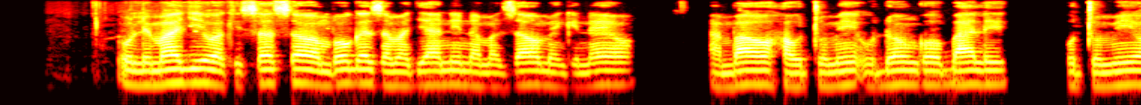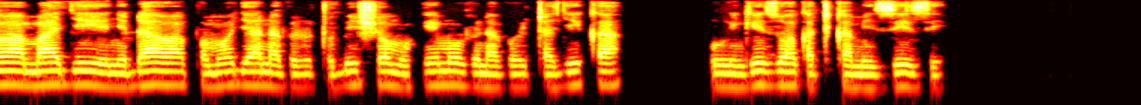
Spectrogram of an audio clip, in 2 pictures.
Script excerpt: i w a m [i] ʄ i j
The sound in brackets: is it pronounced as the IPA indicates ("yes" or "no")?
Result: no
